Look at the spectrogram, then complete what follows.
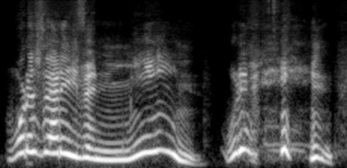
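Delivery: high, incredulous what; baffled. Retold or imitated. Host recalling his shock at a Southern saying, high and baffled. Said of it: "I'm like".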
